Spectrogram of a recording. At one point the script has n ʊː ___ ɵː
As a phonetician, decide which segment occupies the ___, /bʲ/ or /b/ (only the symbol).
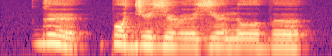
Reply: b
